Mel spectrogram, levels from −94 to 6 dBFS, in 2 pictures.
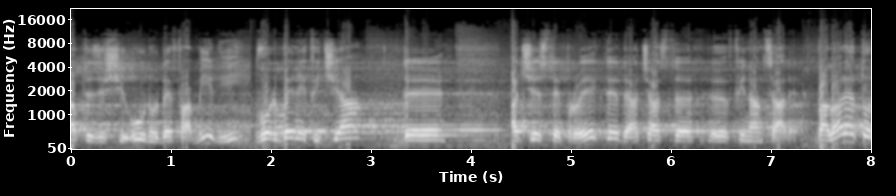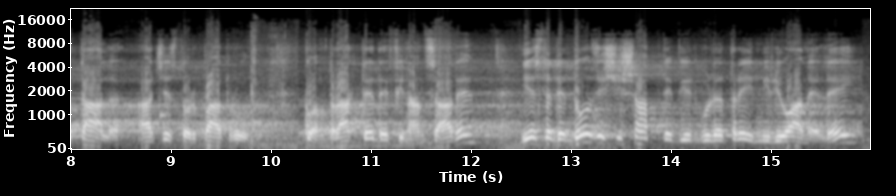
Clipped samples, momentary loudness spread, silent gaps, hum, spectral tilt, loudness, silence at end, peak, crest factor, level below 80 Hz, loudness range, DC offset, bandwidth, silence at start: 0.5%; 6 LU; none; none; -2.5 dB/octave; -10 LUFS; 0.1 s; 0 dBFS; 10 dB; -48 dBFS; 1 LU; under 0.1%; 13.5 kHz; 0 s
